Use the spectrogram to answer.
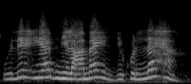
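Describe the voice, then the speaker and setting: A woman's voice: sits high, rapid-fire, background noise, natural voice. A woman playing a worried Egyptian mother. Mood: pleading. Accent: Egyptian Arabic. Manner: pleading, worried. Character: worried working-class mother, pleading, devoted.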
